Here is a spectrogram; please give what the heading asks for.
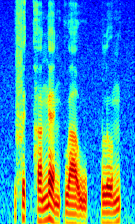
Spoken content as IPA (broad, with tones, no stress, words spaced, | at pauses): fɪ˧k̚hɐ˨˥ŋɛː˨˩ŋkʷaː˨˩w | lʊ˨˥ŋ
